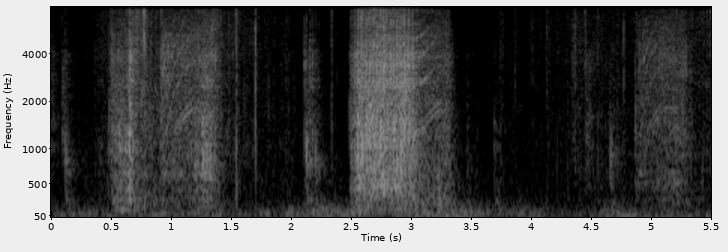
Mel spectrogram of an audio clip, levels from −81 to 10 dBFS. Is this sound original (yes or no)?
yes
